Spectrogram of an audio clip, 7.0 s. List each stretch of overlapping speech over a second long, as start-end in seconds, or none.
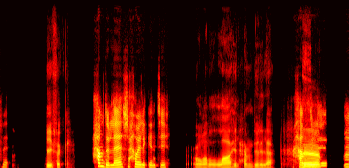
none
